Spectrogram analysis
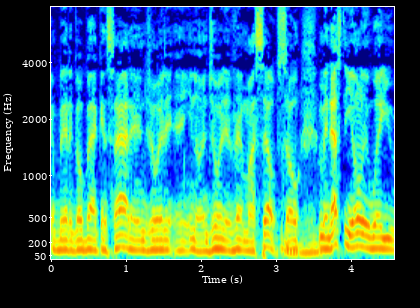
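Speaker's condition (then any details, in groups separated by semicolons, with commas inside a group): No condition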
